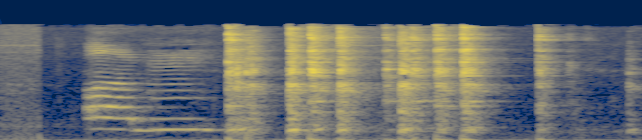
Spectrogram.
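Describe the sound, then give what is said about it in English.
A spoon clinks against a teacup at a children's tea party with teddy bears: a quick series of light, bright taps after a short child's vocal sound at the start, then a final separate clink. “Are you stirring the tea with the spoon?”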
